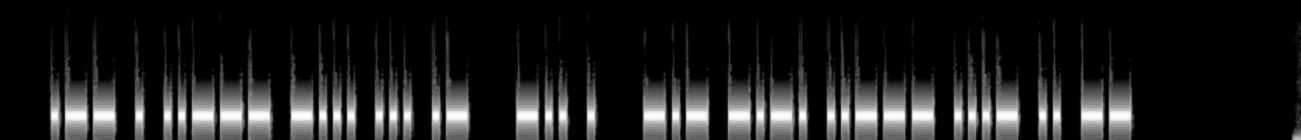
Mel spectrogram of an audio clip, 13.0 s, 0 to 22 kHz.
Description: Morse code, heard as a keyed tone, about 17 wpm, 700 Hz. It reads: WE2BSA DE KC2VIM
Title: USA Callsign DE Callsign - 6 Characters - 17wpm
